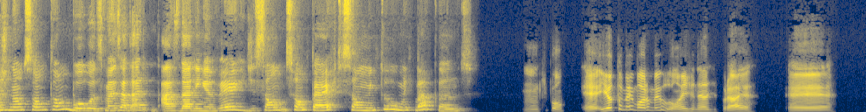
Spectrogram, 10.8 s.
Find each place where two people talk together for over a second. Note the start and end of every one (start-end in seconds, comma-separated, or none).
none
